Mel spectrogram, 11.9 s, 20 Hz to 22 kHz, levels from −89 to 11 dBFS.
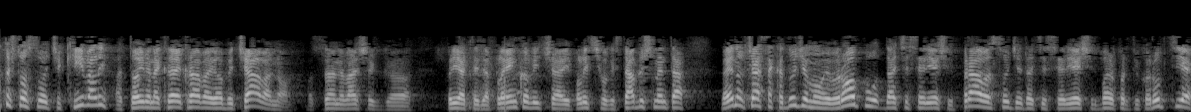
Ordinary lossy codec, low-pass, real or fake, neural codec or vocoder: MP3, 24 kbps; 7.2 kHz; real; none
